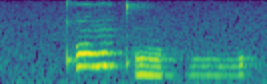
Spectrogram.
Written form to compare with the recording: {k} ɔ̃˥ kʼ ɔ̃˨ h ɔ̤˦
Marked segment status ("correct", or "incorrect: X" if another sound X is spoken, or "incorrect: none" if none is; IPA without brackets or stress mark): incorrect: qʼ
